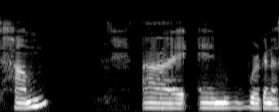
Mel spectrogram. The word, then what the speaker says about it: ham: chakra is spelled ham it's not pronounced ham it's hum uh and we're gonna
